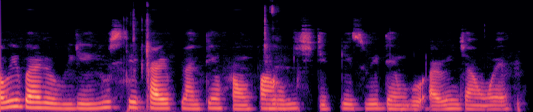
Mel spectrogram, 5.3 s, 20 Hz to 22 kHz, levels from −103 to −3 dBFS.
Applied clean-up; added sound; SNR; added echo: neural mask model Resemble Enhance denoiser.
